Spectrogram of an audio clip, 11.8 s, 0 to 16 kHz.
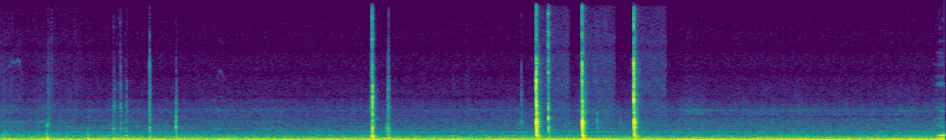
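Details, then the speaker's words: Onan Marquis Gold 5500 RV generator (model 5HGJAAB), previously stalling after running, after fuel pump replacement, cover on: steady even low hum, no surging or stumbling, few nearby clicks, while carrying air conditioner, probable battery charging and fridge; normal running under load. "so the air conditioner just came on batteries are probably charging and the fridge is also on which has been off for a while now"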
